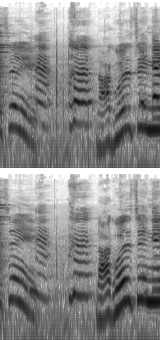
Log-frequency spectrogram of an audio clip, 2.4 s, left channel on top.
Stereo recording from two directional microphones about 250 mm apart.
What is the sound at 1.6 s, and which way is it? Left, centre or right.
Speech, right.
